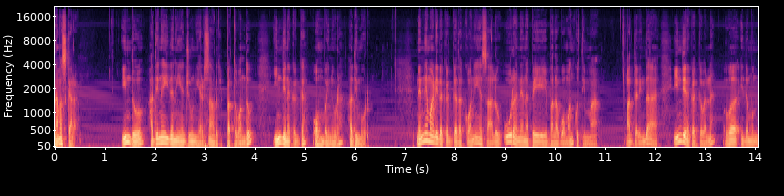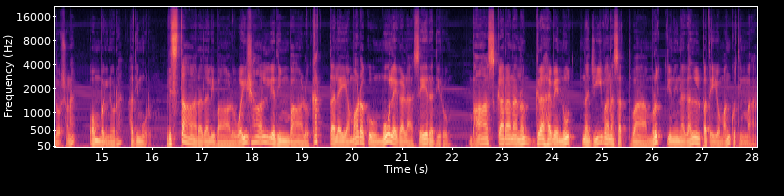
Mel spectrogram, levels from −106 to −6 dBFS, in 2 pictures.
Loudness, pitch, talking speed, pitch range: -24 LUFS, 95 Hz, 85 wpm, 80-120 Hz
